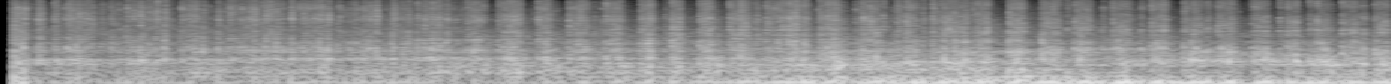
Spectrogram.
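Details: Chevrolet Camaro at idle: light, uneven tapping about four per second over a steady low idle; the owner asks whether it is piston slap, but the cause is not confirmed.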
